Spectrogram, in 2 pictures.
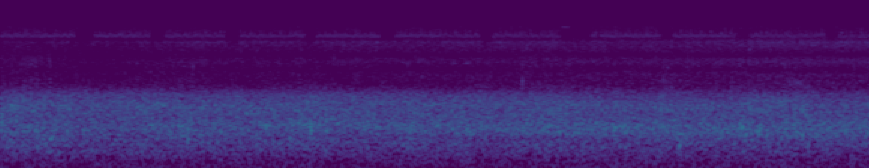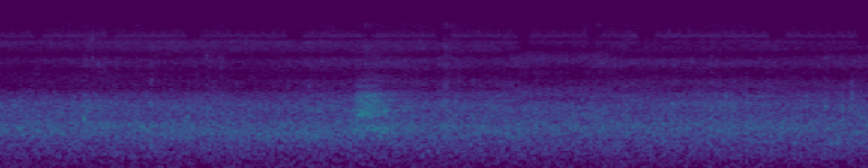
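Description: River water rushing steadily over a low weir and shallow rapids, an even noise with no breaks. About eight seconds in comes one short, louder burst of noise.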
